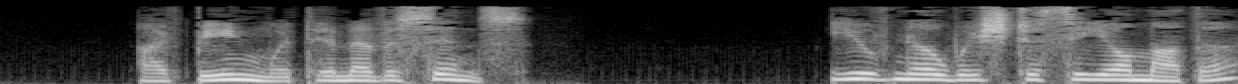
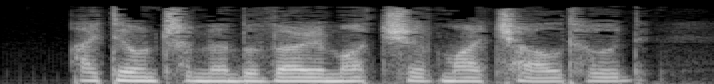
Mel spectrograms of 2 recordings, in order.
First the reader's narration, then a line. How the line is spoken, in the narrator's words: he said softly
